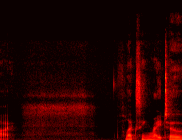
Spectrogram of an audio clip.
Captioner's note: inhaling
